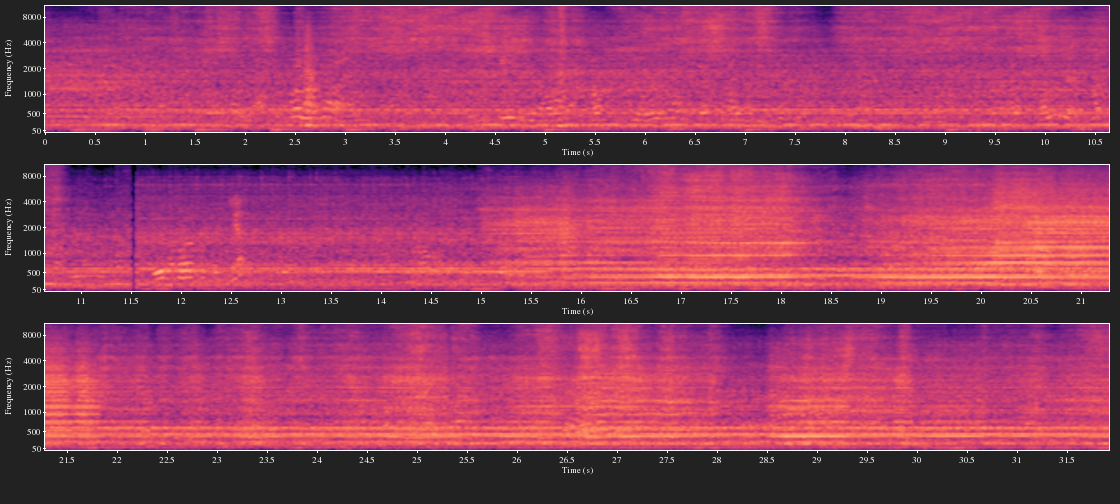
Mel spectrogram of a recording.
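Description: Wood lathe running while a turning tool roughs a square wooden blank round. The motor hums steadily under the cutting noise, which grows louder in the second half.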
